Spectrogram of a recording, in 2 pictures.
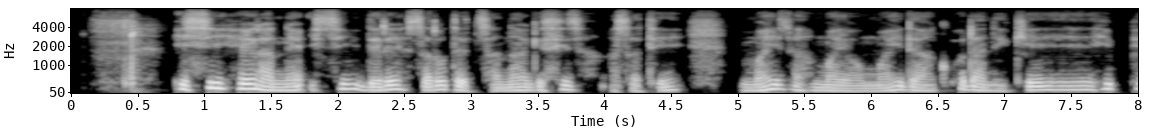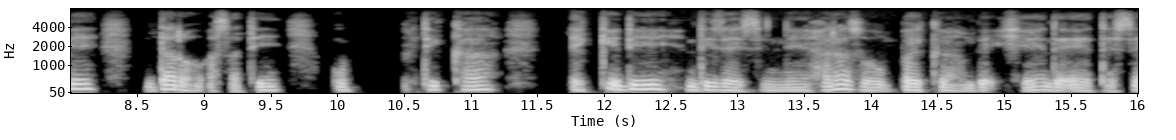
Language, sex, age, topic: Gamo, male, 18-24, government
